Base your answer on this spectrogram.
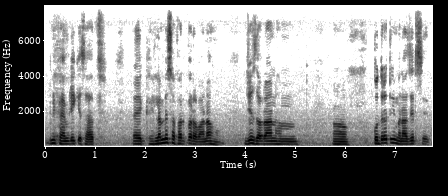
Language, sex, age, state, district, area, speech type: Urdu, male, 30-45, Uttar Pradesh, Azamgarh, rural, spontaneous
